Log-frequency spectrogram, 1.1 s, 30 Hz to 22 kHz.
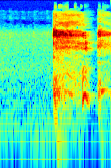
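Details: Adult with acute bronchitis about 10 days after a summer head cold that moved into the chest: after a quiet pause, two harsh, rough, chesty cough bursts, the second cut short.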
